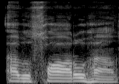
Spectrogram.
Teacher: ابصارها صاد کو پر کر کے پڑھنا ہے، را کو بھی پر کر کے پڑھنا ہے۔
